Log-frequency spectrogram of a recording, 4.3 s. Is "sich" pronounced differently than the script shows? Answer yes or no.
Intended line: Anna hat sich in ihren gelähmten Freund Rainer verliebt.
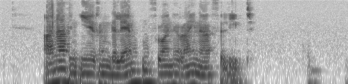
yes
